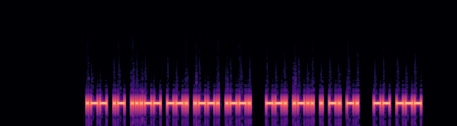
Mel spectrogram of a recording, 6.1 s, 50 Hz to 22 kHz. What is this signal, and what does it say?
Morse code, heard as a keyed tone, about 40 wpm, 700 Hz. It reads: WA3GPP GLENN MO
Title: K1USN SST QSO Practice - 40wpm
